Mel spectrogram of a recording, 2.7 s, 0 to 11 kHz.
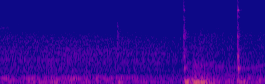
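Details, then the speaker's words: Rover 45 wiper relay after cleaning and rebuilding the wiper motor: two crisp clicks about half a second apart, on then off, over a quiet cabin, also on wash-wipe; the relay is now switching normally, though it failed earlier and Pektron unit issues were suspected. "yeah two clicks two clicks on and off what the hell and even better still turn that off wash wipe oh it works on that as well what the hell"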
